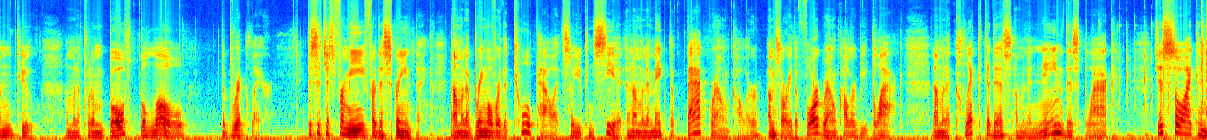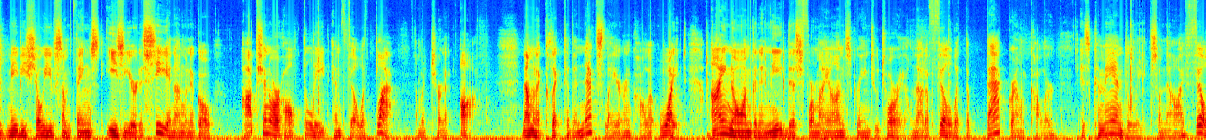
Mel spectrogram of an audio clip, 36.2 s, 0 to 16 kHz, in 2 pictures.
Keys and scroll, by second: 15.9-17.0 typing, 28.3-29.4 typing.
